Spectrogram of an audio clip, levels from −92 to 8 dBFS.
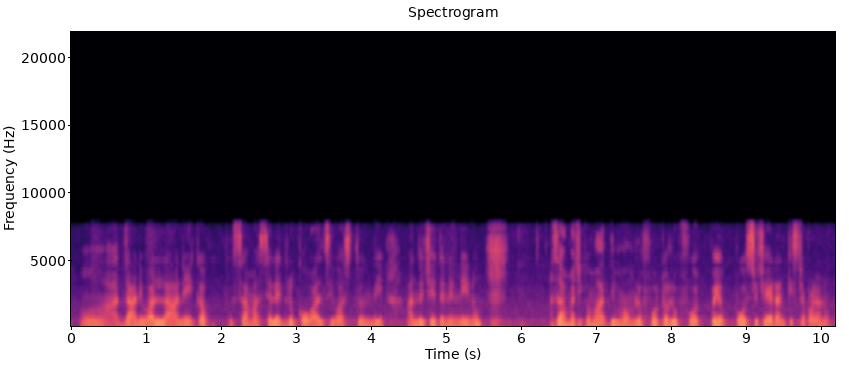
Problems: constant background noise, background conversations at intervals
